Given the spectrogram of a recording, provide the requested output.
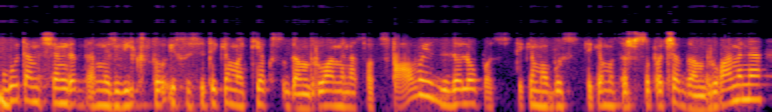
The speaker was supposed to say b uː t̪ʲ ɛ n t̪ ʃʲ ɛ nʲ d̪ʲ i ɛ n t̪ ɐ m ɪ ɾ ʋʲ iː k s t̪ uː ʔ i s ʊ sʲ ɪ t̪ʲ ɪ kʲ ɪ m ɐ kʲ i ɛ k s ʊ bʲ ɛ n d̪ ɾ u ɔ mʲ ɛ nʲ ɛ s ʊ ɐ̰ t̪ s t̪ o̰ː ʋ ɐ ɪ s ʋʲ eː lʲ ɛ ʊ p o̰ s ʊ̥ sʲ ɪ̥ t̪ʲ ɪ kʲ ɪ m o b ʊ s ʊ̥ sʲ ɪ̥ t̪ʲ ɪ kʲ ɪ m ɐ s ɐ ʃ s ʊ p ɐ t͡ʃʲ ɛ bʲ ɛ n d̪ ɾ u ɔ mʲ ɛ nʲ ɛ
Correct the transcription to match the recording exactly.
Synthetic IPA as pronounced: b uː t̪ʲ ɛ n t̪ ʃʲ ɛ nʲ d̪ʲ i ɛ n t̪ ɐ m ɪ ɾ ʋʲ iː k s t̪ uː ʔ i s ʊ sʲ ɪ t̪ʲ ɪ kʲ ɪ m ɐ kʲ i ɛ k s ʊ bʲ ɛ n d̪ ɾ u ɔ mʲ ɛ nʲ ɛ s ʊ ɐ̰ t̪ s t̪ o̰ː ʋ ɐ ɪ s ʋʲ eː lʲ ɛ ʊ p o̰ s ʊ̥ sʲ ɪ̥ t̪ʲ ɪ kʲ ɪ m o b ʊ s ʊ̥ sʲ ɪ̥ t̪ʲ ɪ kʲ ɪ m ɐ s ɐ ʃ s ʊ p ɐ t͡ʃʲ ɛ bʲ ɛ n d̪ ɾ u ɔ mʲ ɛ nʲ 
